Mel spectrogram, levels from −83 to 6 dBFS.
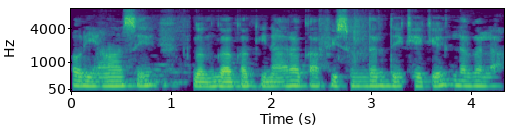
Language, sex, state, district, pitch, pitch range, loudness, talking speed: Bhojpuri, male, Uttar Pradesh, Varanasi, 130 Hz, 125-135 Hz, -17 LUFS, 150 wpm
